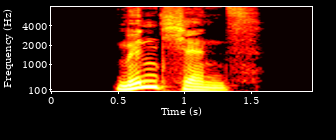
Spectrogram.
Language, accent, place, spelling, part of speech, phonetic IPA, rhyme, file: German, Germany, Berlin, Mündchens, noun, [ˈmʏntçəns], -ʏntçəns, De-Mündchens.ogg
- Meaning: genitive of Mündchen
